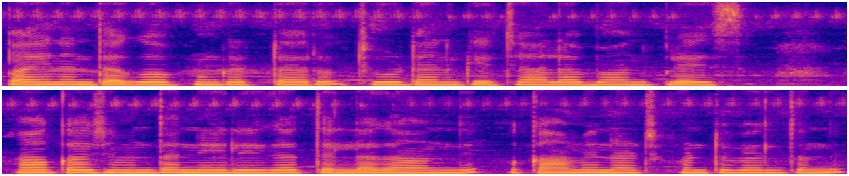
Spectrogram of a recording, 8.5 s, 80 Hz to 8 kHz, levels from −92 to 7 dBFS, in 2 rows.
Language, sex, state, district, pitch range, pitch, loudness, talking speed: Telugu, female, Andhra Pradesh, Sri Satya Sai, 230-240 Hz, 235 Hz, -14 LUFS, 105 wpm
